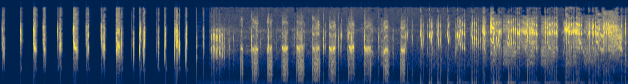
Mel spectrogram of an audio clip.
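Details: Swiftlet sound of the style called tarik langgeng: sharp, evenly spaced high clicks that quicken and blur into a dense, buzzy chattering twitter toward the end.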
